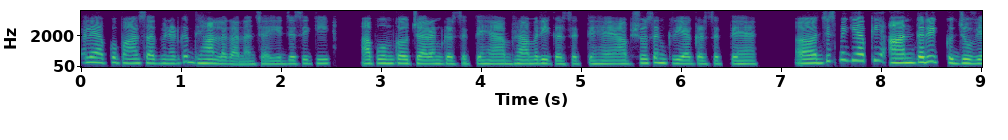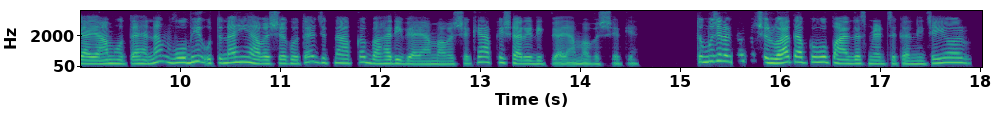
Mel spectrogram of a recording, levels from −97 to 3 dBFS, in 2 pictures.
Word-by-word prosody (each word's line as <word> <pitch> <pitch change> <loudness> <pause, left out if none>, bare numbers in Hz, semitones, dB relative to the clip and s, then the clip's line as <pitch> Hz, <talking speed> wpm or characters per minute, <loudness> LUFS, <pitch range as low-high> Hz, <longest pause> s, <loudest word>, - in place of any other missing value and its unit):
पहले 255 +2 0
आपको 250 +1 0
5-7 220 -1 -1
मिनट 205 0 -5
का 290 - -3
ध्यान 210 -3 +2
लगाना 155 -4 -5
चाहिए। 165 +1 -6
जैसे 180 +3 -3
कि 200 +2 -5 0.3
आप 195 +1 0
ओम 205 -1 +1
का 205 0 +1
उच्चारण 185 -1 0
कर 180 0 0
सकते 170 +1 -7
हैं, 180 -1 -3
आप 180 - -3
भ्रामरी 190 +2 0
कर 175 -1 -2
सकते 175 +1 -7
हैं, 180 0 -3
आप 180 -1 -4
श्वसन 225 +3 +1
क्रिया 195 -3 0
कर 175 -1 -3
सकते 180 +1 -4
हैं 175 0 -3 0.4
अ, 210 +2 +3
जिसमें 330 - -1
कि 360 - +2
आपकी 345 +1 +4
आंतरिक 240 +3 +7
जो 210 0 +5
व्यायाम 185 -1 +1
होता 190 -1 -2
है 190 -1 -2
ना। 255 +9 -1
वो 245 +1 +4
भी 280 +6 +3
उतना 225 -1 -1
ही 275 +1 +2
आवश्यक 195 0 -1
होता 190 +7 -4
है 290 - -4
जितना 235 -2 -3
आपका 255 +6 -5
बाहरी 190 +1 0
व्यायाम 155 -2 -3
आवश्यक 160 - -7
है, 275 - +1
आपके 255 -1 -2
शारीरिक 180 -6 -1
व्यायाम 80 +1 -4
आवश्यक 80 -1 -8
है। - - -10 0.6
तो 285 - -2
मुझे 310 +4 +2
लगता 315 0 0
है - - -7
कि 345 - -5
शुरुआत 245 +4 +6
आपको 270 +1 +3
वो 275 0 +4
5-10 195 -3 0
मिनट 180 -2 -4
से 180 - -5
करनी 170 0 -4
चाहिए 215 +7 -1
और 245 -2 0
200 Hz, 235 wpm, -24 LUFS, 180-240 Hz, 0.6 s, आंतरिक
